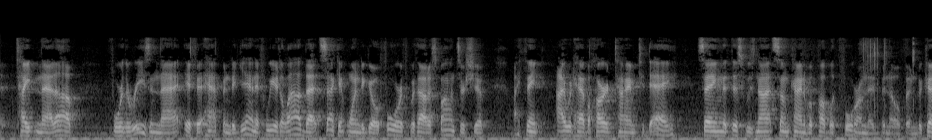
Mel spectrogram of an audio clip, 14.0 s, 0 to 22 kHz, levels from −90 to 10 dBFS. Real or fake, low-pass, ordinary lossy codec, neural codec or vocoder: real; 7.2 kHz; MP3, 64 kbps; none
